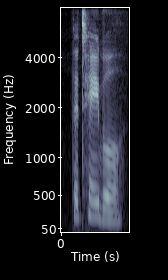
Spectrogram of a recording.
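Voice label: "table", English, female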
